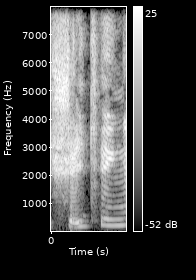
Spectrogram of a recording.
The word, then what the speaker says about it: Chaykin: graphic novel written by howard shaking i think is how you say his name and illustrated by gil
